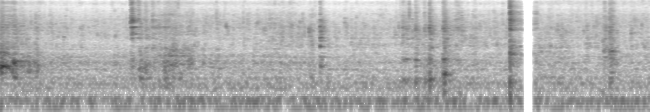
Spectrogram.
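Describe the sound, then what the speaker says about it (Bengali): Hot water poured into a pot of spiny gourd and potato curry, a soft close splashing and pouring with a few clinks of the pot, and no talk. "এই তো এখন আমি গরম পানিটা দিয়ে দেব।"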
